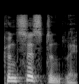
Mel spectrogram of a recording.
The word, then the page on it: consistently: anglais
